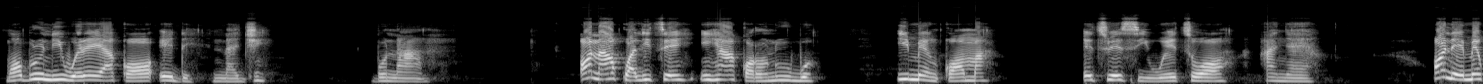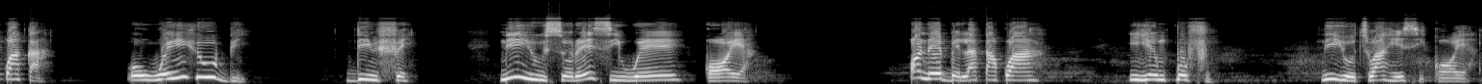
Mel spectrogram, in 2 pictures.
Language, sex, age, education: Igbo, female, 30-45, tertiary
